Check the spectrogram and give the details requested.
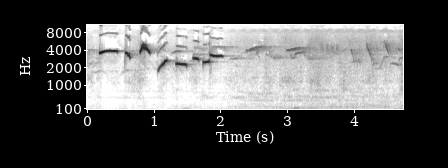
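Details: Oriental magpie-robin singing a lure meant to rouse other magpie-robins: seven or eight clear, loud whistled notes rising and falling in quick sequence, followed by faint, distant twittering.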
